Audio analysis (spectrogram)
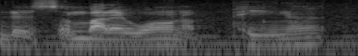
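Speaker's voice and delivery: as deep as possible, very quiet and soft. Friends taking turns saying a movie line, going as deep as possible. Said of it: "get as deep as you can and say".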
